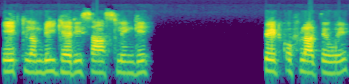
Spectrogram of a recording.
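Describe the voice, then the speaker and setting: A woman leading a guided meditation, giving gentle instructions with long pauses between phrases. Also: on the low side, flat delivery, no echo, dull audio.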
